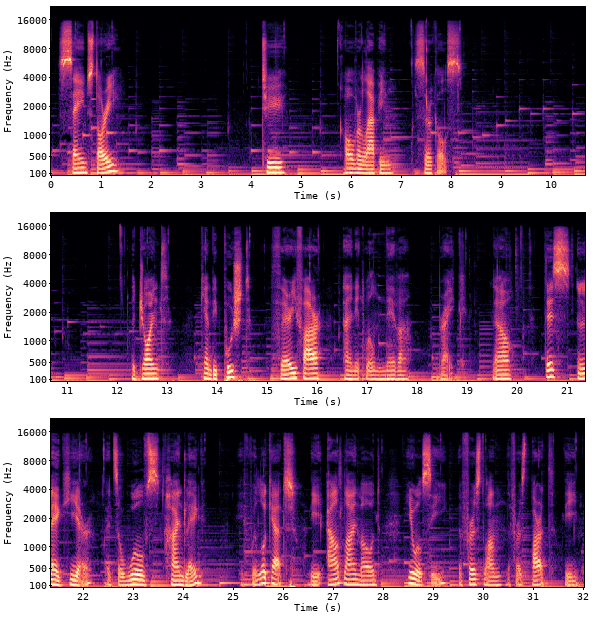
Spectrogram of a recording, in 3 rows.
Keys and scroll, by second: 19.3 space.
